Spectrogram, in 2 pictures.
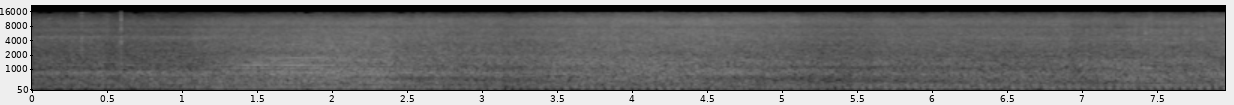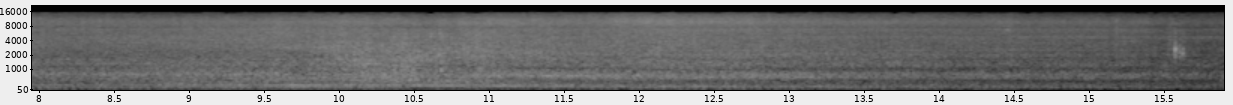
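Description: A motor engine humming steadily under a rushing noise that swells, peaks about two seconds in and again near the middle, then fades away.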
